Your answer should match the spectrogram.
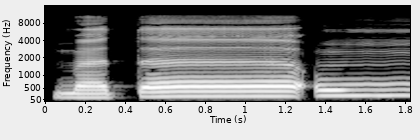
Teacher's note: আইন দোপেশ না বলে এই মিমকে ধরে উচ্চারণ করে গুনগুন করে আওয়াজ হবে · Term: ইকলাব গুন্না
